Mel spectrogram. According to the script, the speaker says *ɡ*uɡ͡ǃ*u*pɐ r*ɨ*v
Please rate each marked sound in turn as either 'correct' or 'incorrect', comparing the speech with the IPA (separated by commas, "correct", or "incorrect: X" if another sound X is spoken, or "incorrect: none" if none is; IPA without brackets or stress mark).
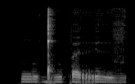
incorrect: ŋ, correct, correct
